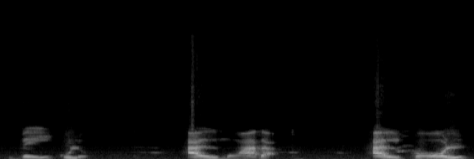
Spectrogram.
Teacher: la h es muda por lo tanto no impide la formación de diptongos · cuando veas que una h recuerda que la misma no tiene sonido propio así que debes asumir que ella no existe y observar si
